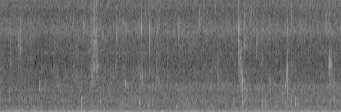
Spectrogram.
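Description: Someone chewing crispy home-made french fries: faint, scattered crunches and clicks, with a few sharper ones about three and a half seconds in.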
